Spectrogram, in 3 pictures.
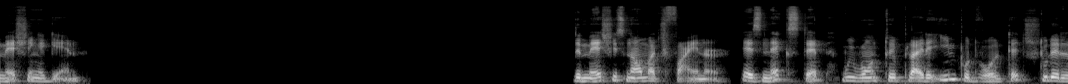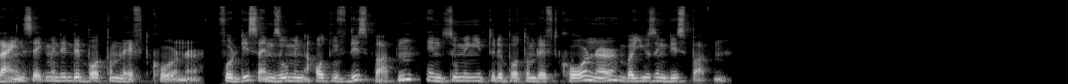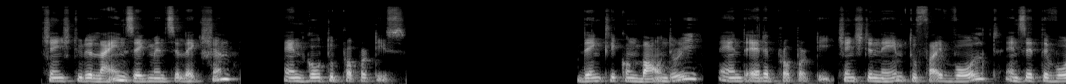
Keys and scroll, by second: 7.9 alt+Tab, 31.1 5.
